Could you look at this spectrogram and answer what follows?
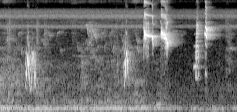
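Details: Champion Oriental magpie-robin singing as bait for competition birds: scattered short chirps, then a few high thin whistled slurs and sharp notes, with a low steady hum underneath.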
